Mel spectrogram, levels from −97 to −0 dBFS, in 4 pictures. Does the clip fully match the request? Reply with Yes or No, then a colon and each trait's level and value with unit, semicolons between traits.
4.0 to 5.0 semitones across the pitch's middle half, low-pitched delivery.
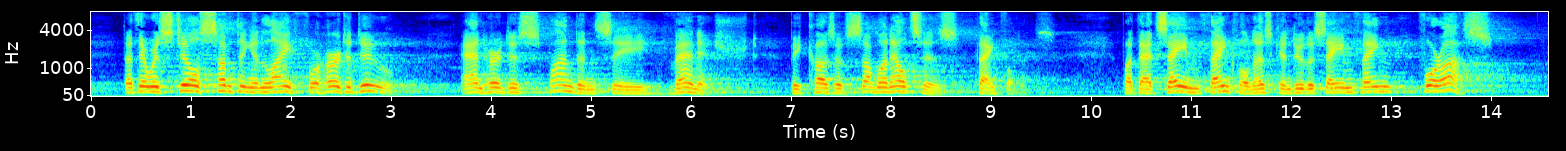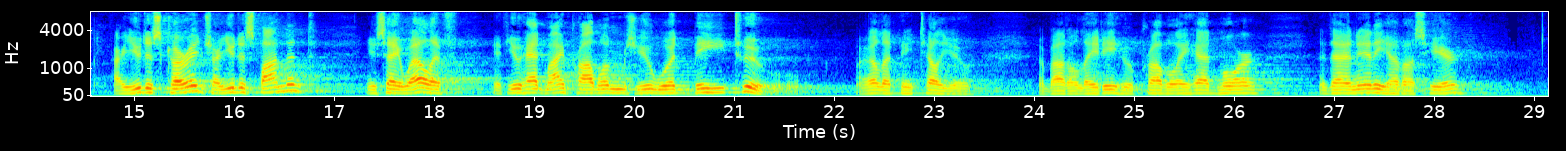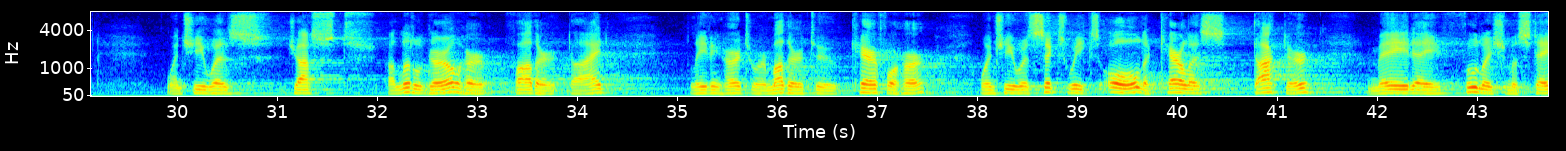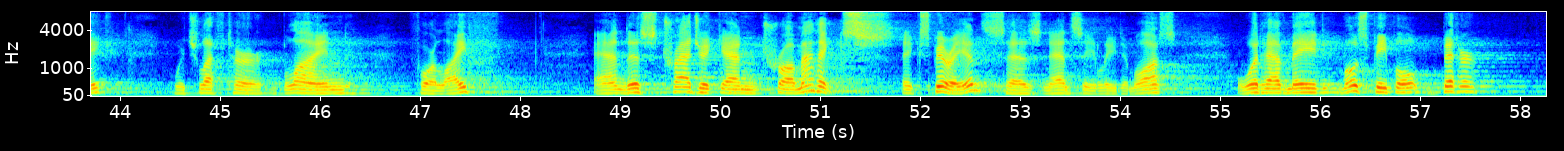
Yes: average, 4.6 semitones; low, 130 Hz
